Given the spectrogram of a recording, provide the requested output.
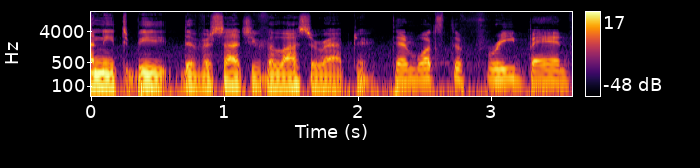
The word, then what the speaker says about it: velociraptor: here we got versace velarcopter velociraptor oh velociraptor i can't read anything that was that was probably the most horrible mispronunciation of a dinosaur ever a velicopter sound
